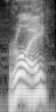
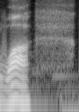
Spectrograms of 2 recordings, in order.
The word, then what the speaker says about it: Roy: out this last Friday it's called Roy r-o-y or if you're a Canadian hockey player it's pronounced wah um which might be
